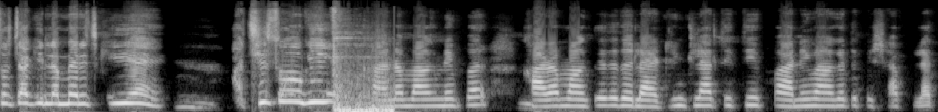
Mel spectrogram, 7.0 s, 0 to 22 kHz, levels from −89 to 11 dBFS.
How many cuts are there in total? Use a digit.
1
